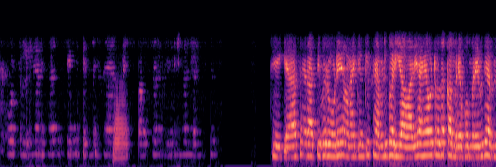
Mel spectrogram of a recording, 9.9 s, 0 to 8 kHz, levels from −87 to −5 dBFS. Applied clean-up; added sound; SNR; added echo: none; Brass instrument; 15 dB; reverberation time 0.2 s.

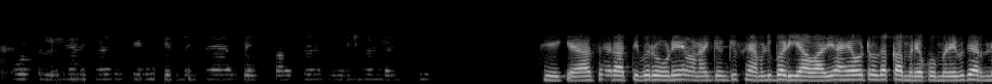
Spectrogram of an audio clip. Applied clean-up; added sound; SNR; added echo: none; none; none; none.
